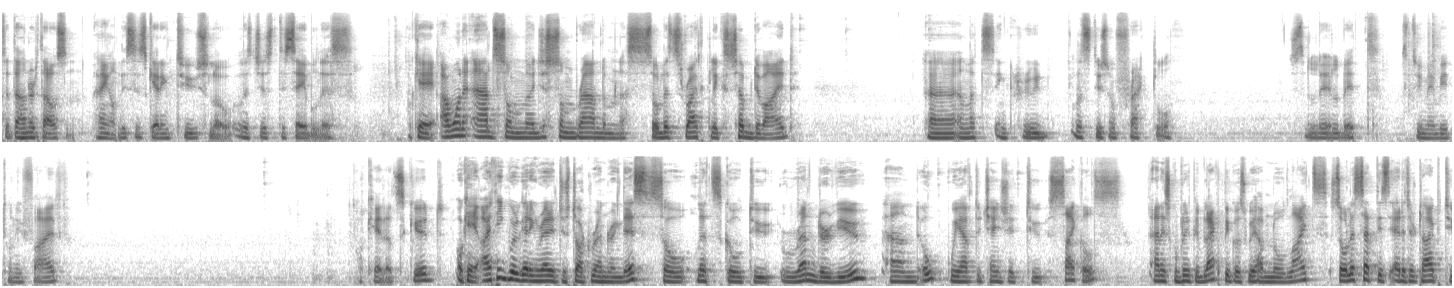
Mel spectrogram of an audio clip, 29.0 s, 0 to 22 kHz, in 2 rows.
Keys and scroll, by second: 0.8 z, 3.3 alt+a, 3.9 ctrl+s, 5.0 Tab, 7.9 Tab, 18.5 Tab, 19.0 ctrl+s, 21.8 z, 26.6 shift+F3, 27.8 shift+F3.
